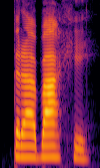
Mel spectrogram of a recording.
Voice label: "trabaje", Spanish

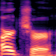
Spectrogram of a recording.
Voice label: "archer", English

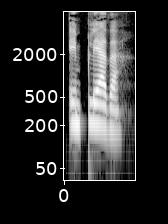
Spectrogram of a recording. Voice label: "empleada", spanish

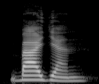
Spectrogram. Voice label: "vayan", Spanish

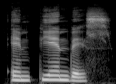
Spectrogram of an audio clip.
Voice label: "entiendes", Spanish

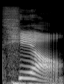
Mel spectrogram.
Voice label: "jump", Chinese

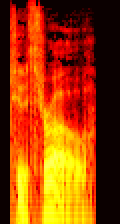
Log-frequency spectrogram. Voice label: "to throw", English

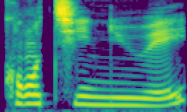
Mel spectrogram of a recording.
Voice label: continue, french

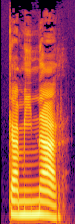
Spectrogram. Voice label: "caminar", spanish

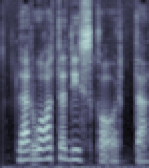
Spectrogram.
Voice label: spare tire, italian

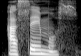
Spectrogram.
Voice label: "hacemos", spanish

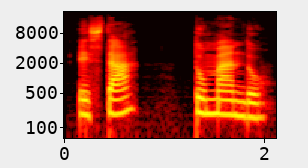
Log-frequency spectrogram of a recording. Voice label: "está tomando", Spanish

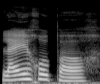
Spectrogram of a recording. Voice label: airport, french

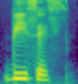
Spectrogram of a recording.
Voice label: "dices", Spanish

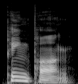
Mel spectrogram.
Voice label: "ping Pong", English

